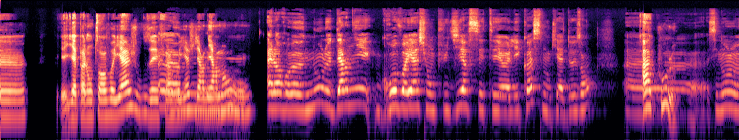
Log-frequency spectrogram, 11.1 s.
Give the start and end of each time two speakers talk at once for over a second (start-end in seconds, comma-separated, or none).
2.4-3.8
